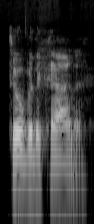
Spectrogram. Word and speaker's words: Tobe Decraene: Can you pronounce it how you would pronounce it, Tobe? In Dutch? Tobe Decraene. Whoa, sounded the same to me. What about what's an acceptable way for us dumb Americans to say it? I don't mind Toby.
